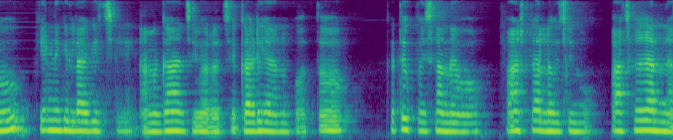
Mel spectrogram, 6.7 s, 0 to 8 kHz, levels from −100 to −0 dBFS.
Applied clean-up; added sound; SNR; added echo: neural mask model DeepFilterNet 3.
